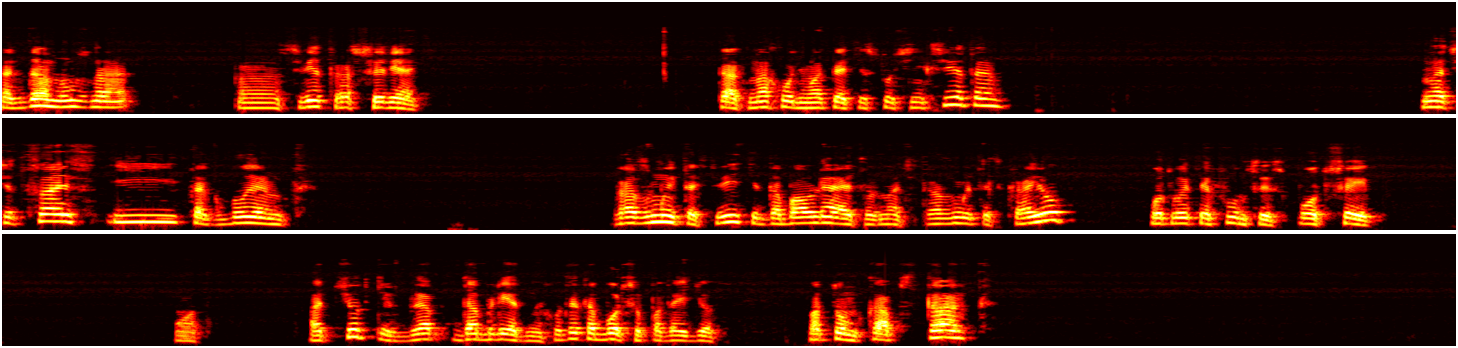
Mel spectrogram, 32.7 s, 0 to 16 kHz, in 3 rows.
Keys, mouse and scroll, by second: 7.9 click, 8.5 click, 13.0-16.0 drag, 16.6-17.2 middle drag, 17.9-18.5 shift+middle drag, 21.9-25.0 drag, 26.6 middle click, 29.2-32.7 drag.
